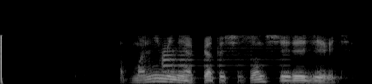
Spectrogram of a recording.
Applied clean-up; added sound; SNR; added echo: neural mask model RNNoise.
